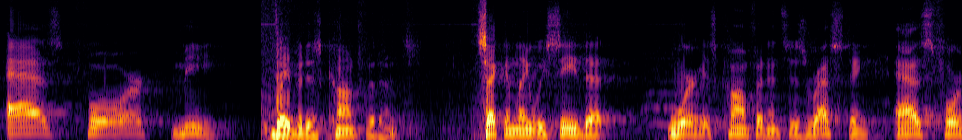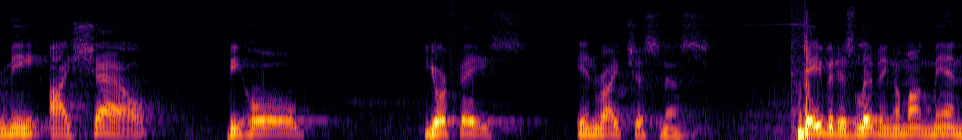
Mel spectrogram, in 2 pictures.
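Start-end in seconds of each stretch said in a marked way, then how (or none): 0.1-2.2 very slow, weighty "As for me"; drawn-out confident claim; confident declaration. Retold or imitated. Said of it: "the confidence today that says". 8.9-16.7 slow reading of the verse; scripture reading. Acted. Rereads the verse slowly.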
